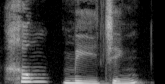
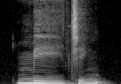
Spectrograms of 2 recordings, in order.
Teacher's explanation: Mì, falling tone. Chính, rising tone.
